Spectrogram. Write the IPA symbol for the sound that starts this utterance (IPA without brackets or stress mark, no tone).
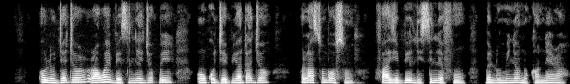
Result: o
